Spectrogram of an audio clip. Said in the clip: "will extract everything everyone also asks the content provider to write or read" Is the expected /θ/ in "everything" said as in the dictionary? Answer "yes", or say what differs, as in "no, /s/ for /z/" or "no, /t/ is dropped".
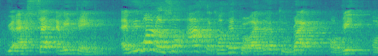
no, /t/ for /θ/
